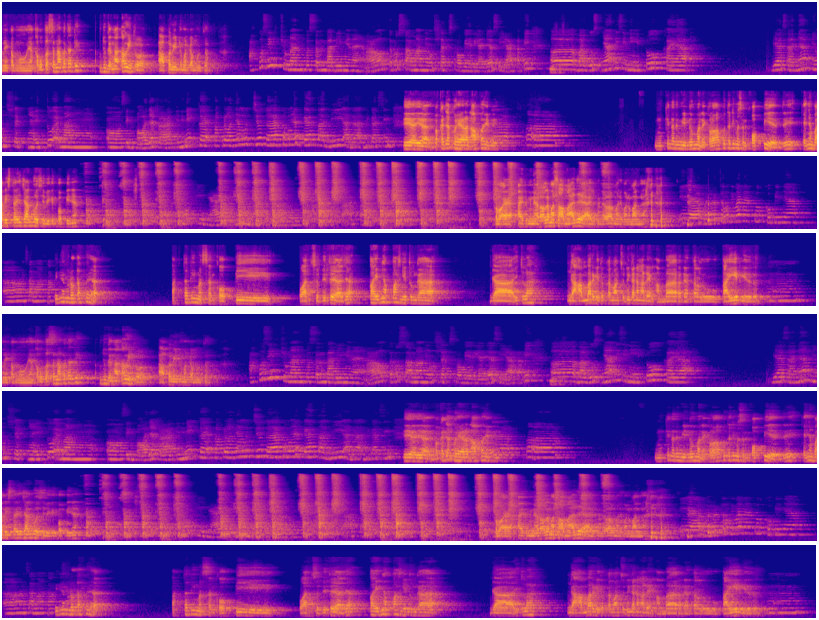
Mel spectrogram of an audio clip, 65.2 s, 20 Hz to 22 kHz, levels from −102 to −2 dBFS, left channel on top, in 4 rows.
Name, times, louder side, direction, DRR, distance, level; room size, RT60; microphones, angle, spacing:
voice 1, 0.0-1.6 2.0-4.1 11.0-11.1 24.3-26.2 29.4-34.2 42.5-45.8 50.1-50.9 52.3-54.3 54.9-56.0 56.3-57.6 58.7-59.6 60.2-64.0, left 5 dB, 60° left, 11 dB, 0.5 m, -26 dB
voice 2, 4.9-13.7 15.4-26.5 26.8-27.4 34.5-42.0 42.4-42.9 44.5-44.6 46.1-48.5 48.9-50.7 64.2-64.9, left 1 dB, 40° left, 0 dB, 1.5 m, -45 dB
sound 1, 34.3-36.2 36.9-38.1 38.5-39.4 39.8-40.6 40.9-41.7 42.1-42.9 43.3-43.8 44.2-44.3 44.6-44.8, left 1 dB, 5° left, 1.5 m, -33 dB
5.9 x 5.5 x 5.4 m, 1.0 s
head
